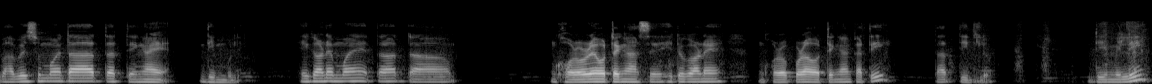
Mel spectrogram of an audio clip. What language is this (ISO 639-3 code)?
asm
